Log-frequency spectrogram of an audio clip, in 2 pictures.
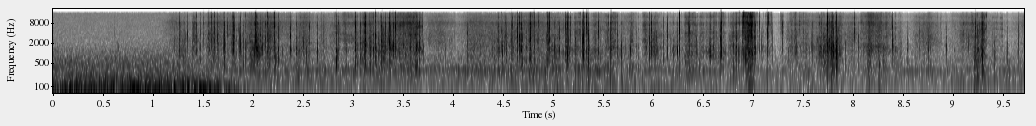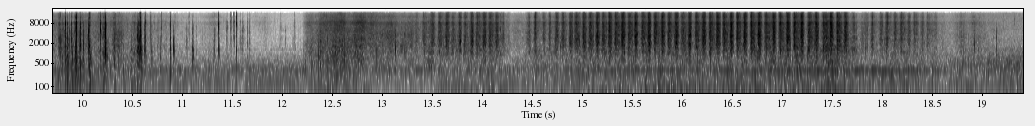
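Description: Irregular crinkling and crackling close to the microphone, then a steady hiss for a few seconds near the end.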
